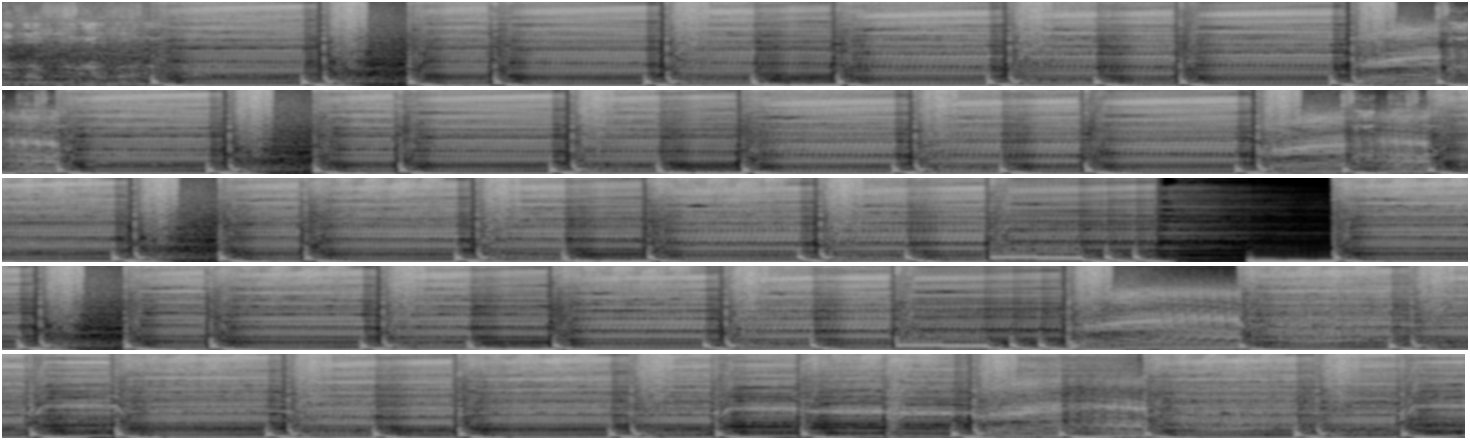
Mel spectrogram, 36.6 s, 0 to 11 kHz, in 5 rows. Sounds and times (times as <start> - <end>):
Dubstep: 0.0 - 36.6.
